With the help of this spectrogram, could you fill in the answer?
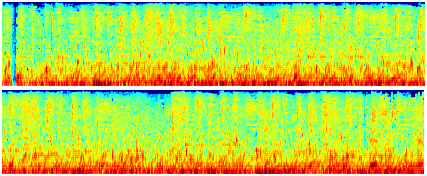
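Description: A video game sound effect of water boiling on the oven in the restaurant game Restaurante Teddy Spaghetti: a dense continuous churn of small pops and gurgles at a steady rolling boil, loud for the whole stretch, with no one speaking.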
